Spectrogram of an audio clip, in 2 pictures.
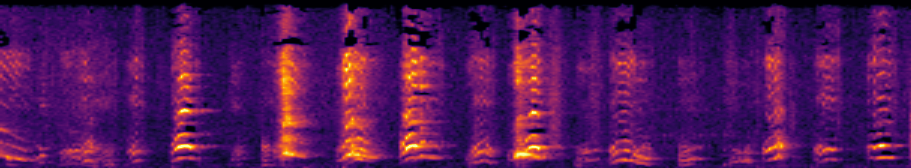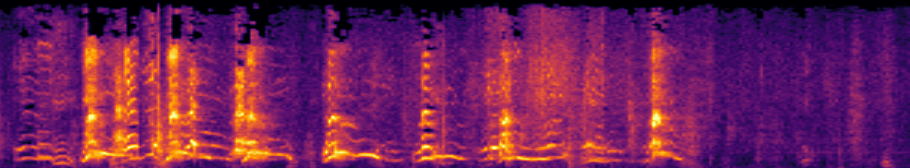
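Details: Puppies giving a quick series of short, squeaky whines and yelps, about two per second, with several voices overlapping into a denser chorus in the second half.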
